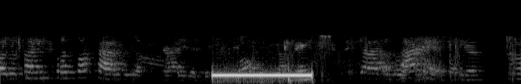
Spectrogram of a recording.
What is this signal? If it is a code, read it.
Ringback tone (Europe, 425 Hz), with speech.
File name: out- -2024- - - .9886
